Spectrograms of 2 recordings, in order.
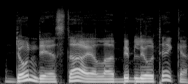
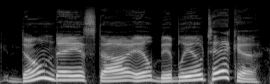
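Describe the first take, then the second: First: It is said like a Spanish TV announcer. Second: It is said with an American accent.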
